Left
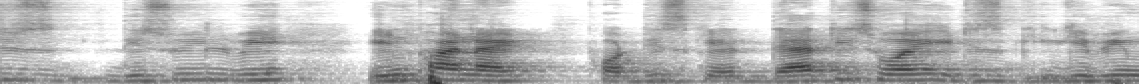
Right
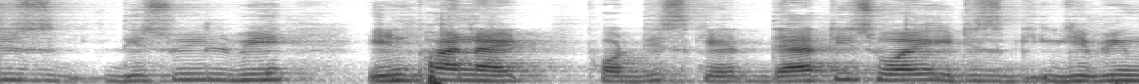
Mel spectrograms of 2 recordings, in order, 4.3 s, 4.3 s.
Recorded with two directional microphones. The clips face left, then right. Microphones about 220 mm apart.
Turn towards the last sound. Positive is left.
turn(degrees=-25)  # may be behind; listen again after turning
